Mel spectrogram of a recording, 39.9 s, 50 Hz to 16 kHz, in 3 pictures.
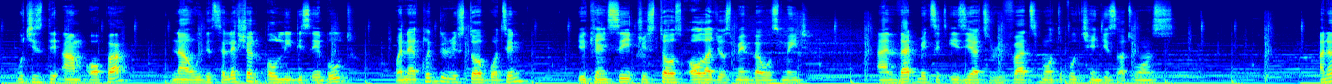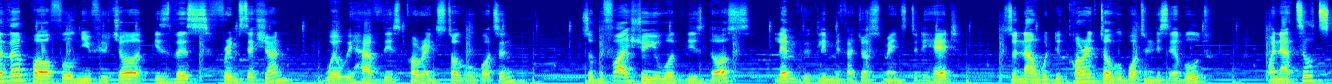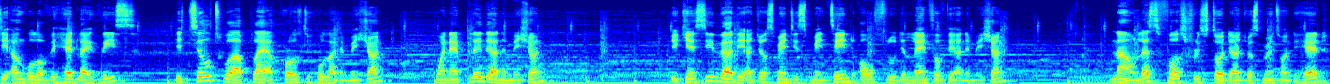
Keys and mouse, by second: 2.2 click, 4.8 click, 12.7 click, 21.4-22.7 drag, 29.7 click, 31.9 click, 32.4 space, 37.5 space, 39.6 click.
